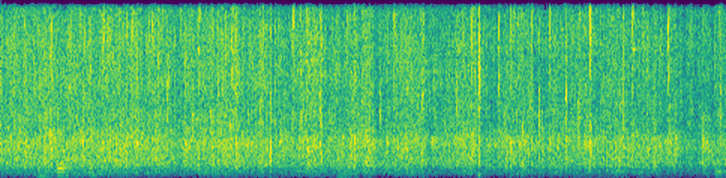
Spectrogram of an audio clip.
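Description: A sustained round of audience applause for a guest's answer, many hands clapping steadily and loudly for several seconds, a dense crackling wash of sound without pause.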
